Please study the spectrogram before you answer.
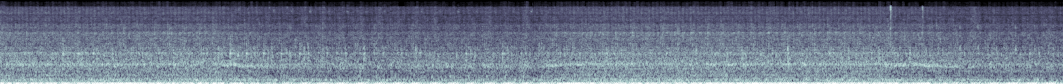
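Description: At idle, a faint regular tapping rides over the deep engine hum, steady throughout; knocking present, source not pinned down.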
